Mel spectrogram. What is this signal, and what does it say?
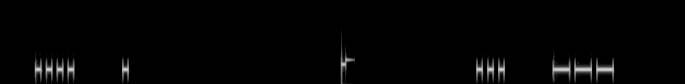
Morse code, heard as a keyed tone, about 22 wpm, spaced as for 12 wpm, 700 Hz. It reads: HE SO
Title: 3x Character Spacing - Top 100 Words - 22wpm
